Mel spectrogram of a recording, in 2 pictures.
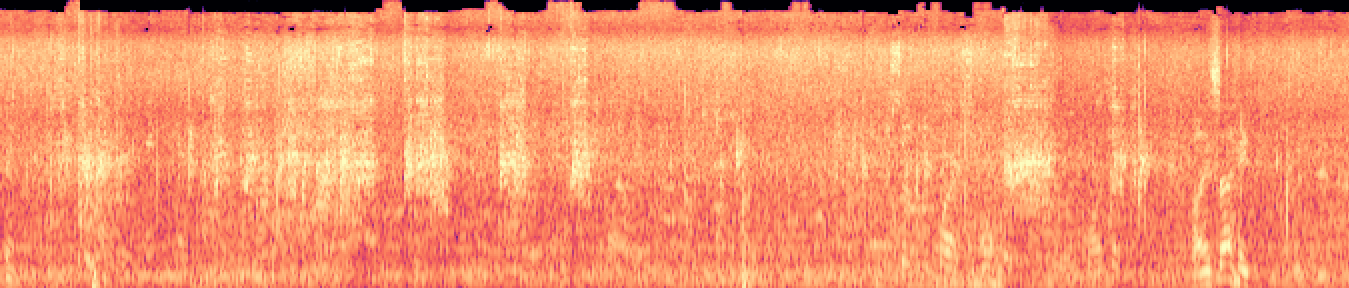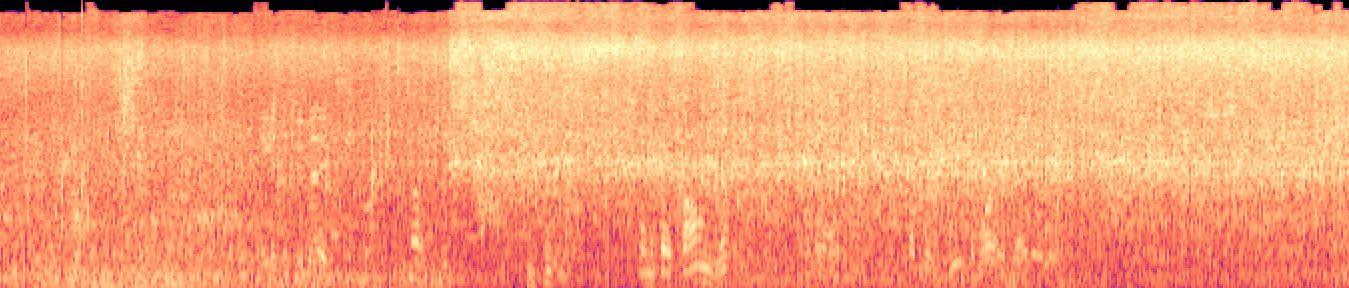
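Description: Oil sizzles steadily in a hot pan.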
